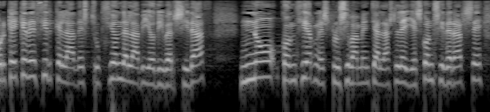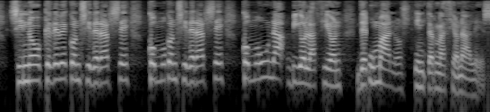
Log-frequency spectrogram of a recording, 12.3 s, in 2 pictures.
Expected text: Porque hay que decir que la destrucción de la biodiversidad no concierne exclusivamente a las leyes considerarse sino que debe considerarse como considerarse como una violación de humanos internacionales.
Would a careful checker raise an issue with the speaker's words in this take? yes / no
no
